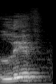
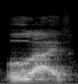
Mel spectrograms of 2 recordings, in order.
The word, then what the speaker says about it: live: a elección colombia ok entonces vamos a pronunciar live cuando es el verbo vivir por aquí no vamos a pronunciar la misma palabra la va a pronunciar live cuando la estamos utilizando como adjetivo ok el adjetivo vivo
